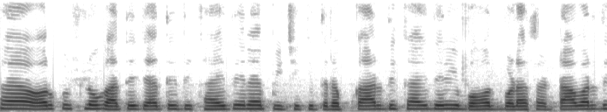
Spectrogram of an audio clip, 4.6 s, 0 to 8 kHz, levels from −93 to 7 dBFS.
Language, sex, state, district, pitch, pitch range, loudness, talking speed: Hindi, female, Uttar Pradesh, Gorakhpur, 240 Hz, 230-255 Hz, -18 LUFS, 300 wpm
